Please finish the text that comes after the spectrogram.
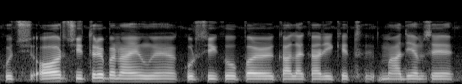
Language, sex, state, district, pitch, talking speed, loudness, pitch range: Hindi, male, Jharkhand, Garhwa, 130 Hz, 170 wpm, -17 LUFS, 130-135 Hz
